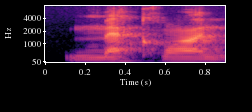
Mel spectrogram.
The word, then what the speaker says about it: Mequon: the list is 86 80 cracking opinion from Mequon Wisconsin I say that correct yeah you said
